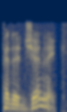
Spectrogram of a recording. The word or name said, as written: pedogenic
